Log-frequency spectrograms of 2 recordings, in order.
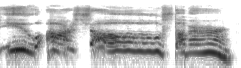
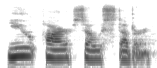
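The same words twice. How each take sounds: First: It is said with angry, frustrated inflection. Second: It is said in a neutral, flat tone.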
